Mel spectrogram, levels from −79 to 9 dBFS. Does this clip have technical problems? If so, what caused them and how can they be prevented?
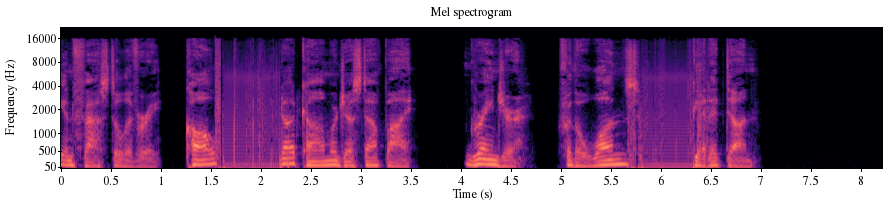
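Yes. Intermittent contact cuts the speech twice, from 1.55 to 2.28 s and from 5.68 to 6.48 s, with the line open for about 0.56 s and 0.52 s. A loose cable or plug breaks the connection. Unlike a clean digital dropout, crackle marks each edge and faint hiss remains. Reseating or replacing worn cables and connectors prevents it.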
